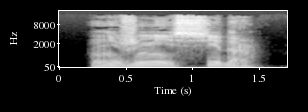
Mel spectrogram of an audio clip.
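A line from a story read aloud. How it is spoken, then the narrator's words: Cheerful and pleased. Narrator (Russian): весело ответил Соболь, явно довольный возможностью запустить лапу в карман к барыге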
